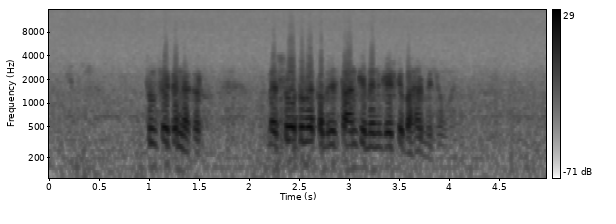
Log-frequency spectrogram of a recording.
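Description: A man speaks urgently into a telephone.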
